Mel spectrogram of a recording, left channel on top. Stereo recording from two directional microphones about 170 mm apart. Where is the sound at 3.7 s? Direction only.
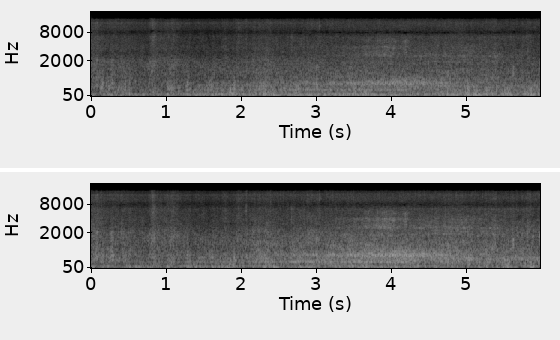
75° left (ahead or behind).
